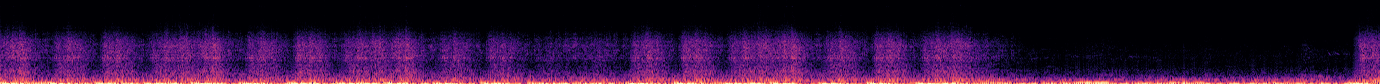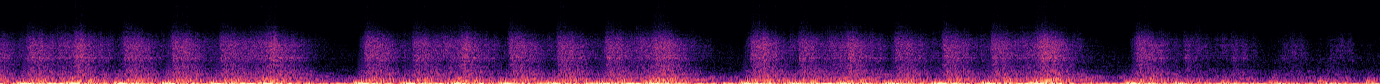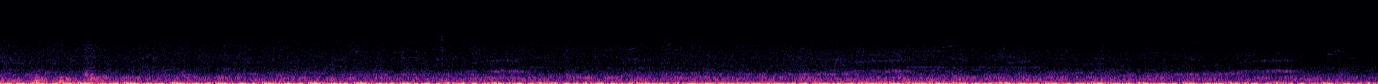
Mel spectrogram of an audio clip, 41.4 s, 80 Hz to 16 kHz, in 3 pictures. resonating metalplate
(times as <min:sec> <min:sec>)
0:00.0 0:10.3, 0:13.5 0:28.0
